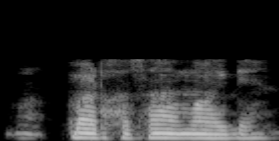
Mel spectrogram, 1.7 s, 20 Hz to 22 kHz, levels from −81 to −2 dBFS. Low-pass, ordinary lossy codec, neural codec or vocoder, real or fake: 7.2 kHz; AAC, 16 kbps; codec, 16 kHz, 8 kbps, FreqCodec, smaller model; fake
